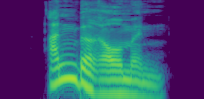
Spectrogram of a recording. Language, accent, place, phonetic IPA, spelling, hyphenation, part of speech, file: German, Germany, Berlin, [ˈanbəˌʁaʊ̯mən], anberaumen, an‧be‧rau‧men, verb, De-anberaumen.ogg
- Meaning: to schedule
